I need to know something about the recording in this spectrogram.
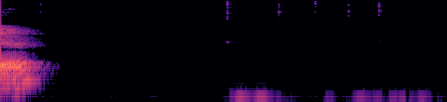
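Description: Faint clicks and taps of a stylus on a tablet screen while drawing, over a low bumping of handling noise, starting about halfway through.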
